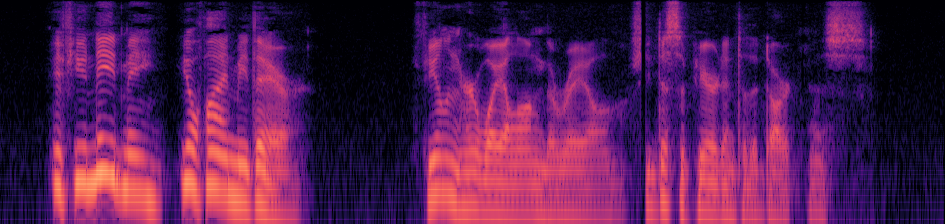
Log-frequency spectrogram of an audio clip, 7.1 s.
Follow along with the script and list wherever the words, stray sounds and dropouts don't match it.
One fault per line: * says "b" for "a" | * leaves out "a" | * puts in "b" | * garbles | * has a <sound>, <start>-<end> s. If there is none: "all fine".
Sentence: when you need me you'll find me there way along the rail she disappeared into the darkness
* says "if" for "when"
* puts in "feeling her"
* has a dropout, 4.8-4.9 s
